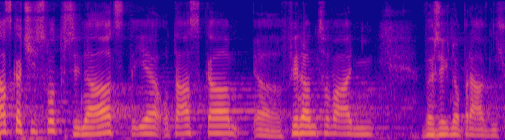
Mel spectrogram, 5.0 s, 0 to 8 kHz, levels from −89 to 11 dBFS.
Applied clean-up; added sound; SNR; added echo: none; none; none; none.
